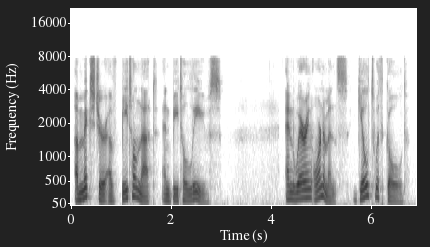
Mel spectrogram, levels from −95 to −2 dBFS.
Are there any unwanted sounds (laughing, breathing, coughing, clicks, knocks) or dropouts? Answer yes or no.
no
